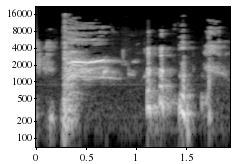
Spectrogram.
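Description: Coughing after nearly choking while drinking: one long, harsh cough, then a few shorter, sharp coughs with a throaty, clearing edge.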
